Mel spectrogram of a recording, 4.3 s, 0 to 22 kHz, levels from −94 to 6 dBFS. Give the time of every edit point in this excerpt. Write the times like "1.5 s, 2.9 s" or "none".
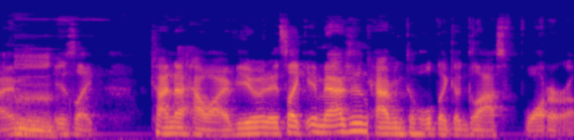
2.8 s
